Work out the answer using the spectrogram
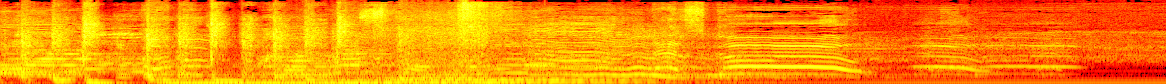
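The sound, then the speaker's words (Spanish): A concert crowd cheers and whoops for a singer early in his show. The dense roar is loud and continuous, a singing voice rises over it, and the noise drops away near the end. “está el público muy prendido con él porque realmente le gusta.”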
